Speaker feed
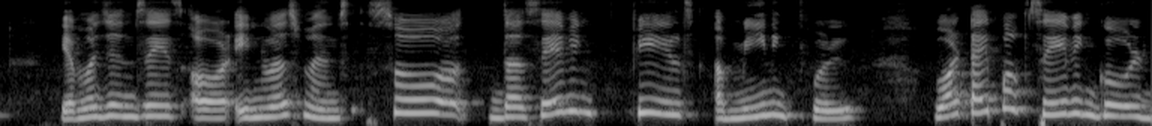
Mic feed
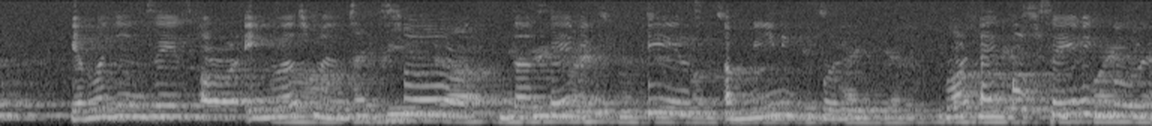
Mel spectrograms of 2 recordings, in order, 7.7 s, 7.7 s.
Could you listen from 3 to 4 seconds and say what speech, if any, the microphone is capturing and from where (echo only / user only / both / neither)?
both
